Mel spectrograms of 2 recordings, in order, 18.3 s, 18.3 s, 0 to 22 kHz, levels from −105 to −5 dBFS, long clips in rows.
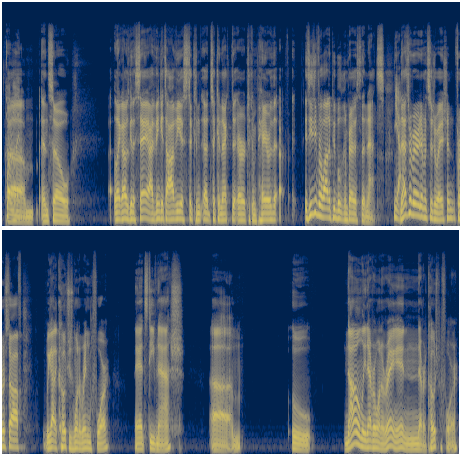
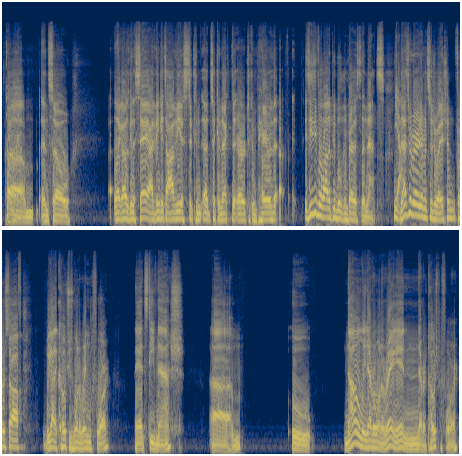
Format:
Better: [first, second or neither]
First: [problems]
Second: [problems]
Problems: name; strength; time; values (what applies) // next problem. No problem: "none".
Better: first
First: none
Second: distortion; slight; 10 dB below the speech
